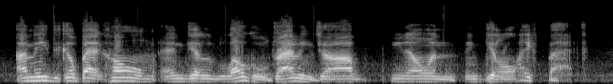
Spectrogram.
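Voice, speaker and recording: Amid noticeable background noise, the speech moves at a fairly slow pace with hardly any pauses and ordinary pitch variation. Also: man, medium pitch for a man. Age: 50s. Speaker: truck driver podcaster. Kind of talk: casual monologue. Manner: halting, many fillers; unscripted off the cuff.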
